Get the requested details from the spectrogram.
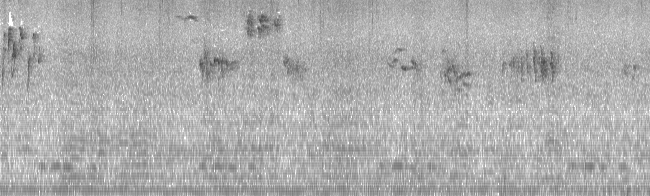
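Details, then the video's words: Buzzing of two bees working a lavender bush, a wavering drone that keeps going throughout, while birds chirp repeatedly in the distance. "bees on lavender bush"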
